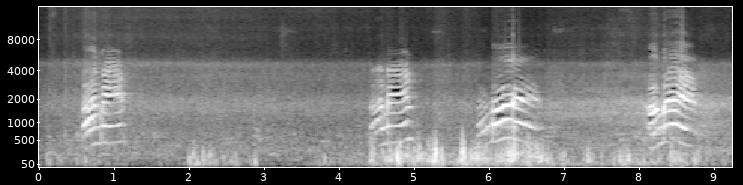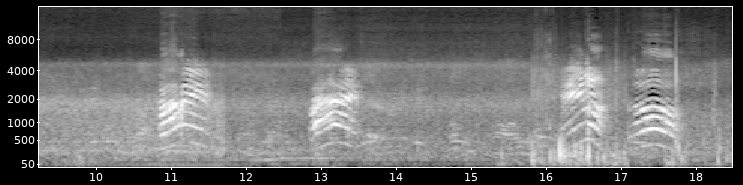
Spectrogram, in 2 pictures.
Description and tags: I used a recording app on my Samsung Galaxy 3 phone to capture a caged parrot talking to itself, outside of a local restaurant. Unfortunately there was also a couple talking - but the parrot is loud and distinctive. A little wind noise. Cleaned up in Audacity. And I have no idea what the parrot was saying!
